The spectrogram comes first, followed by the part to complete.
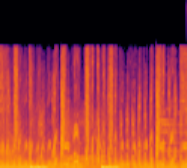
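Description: Hip hop outro beat with DJ turntable scratching: short scratched cuts over the beat, with two deep kick drums about a second apart and ticking hi-hats.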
